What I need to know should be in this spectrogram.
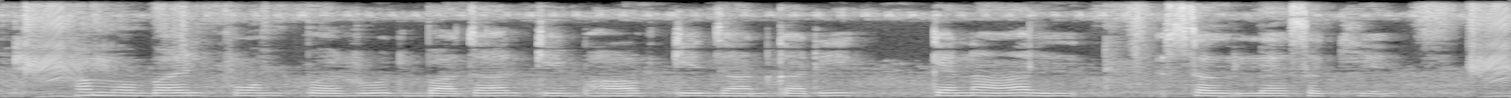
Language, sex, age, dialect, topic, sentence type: Maithili, female, 18-24, Eastern / Thethi, agriculture, question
